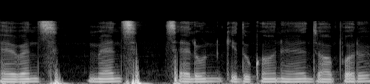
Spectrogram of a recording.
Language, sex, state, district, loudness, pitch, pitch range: Hindi, male, Uttar Pradesh, Jalaun, -19 LUFS, 125 Hz, 120-130 Hz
